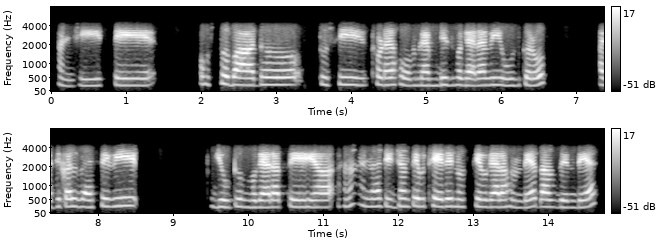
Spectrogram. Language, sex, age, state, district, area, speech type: Punjabi, female, 18-30, Punjab, Fazilka, rural, conversation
